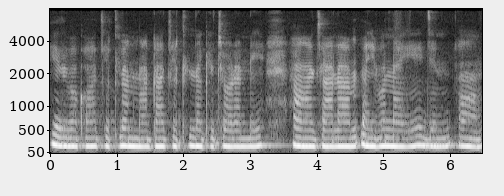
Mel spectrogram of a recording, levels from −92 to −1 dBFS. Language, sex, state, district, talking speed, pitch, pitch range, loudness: Telugu, female, Andhra Pradesh, Manyam, 120 wpm, 170 Hz, 165-175 Hz, -12 LUFS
